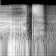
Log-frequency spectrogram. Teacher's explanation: It's really just a breathy sound, isn't it? That h is just you pushing air out.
